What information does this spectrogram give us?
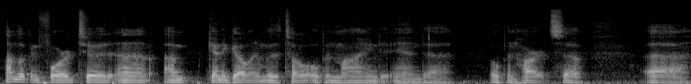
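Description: A middle-aged musician being interviewed, talking casually with many halting restarts. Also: male voice, low voice, little pitch movement, dark tone.

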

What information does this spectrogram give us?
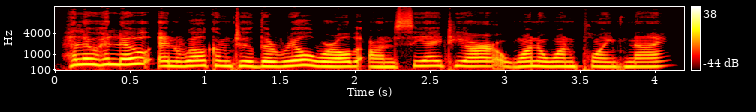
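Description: A woman's voice: high voice, steady tone, a little fast, a little mellow. A young woman from Argentina hosting a casual radio chat, talking with lots of likes and ums and laughing often. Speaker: radio host. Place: radio studio.

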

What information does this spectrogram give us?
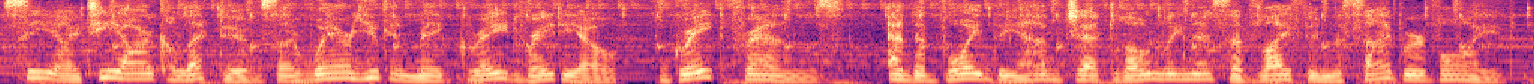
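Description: A woman's voice: sits low, expressive, normal speed, few pauses, music in the background. A woman announcer reading a scripted, tongue-in-cheek radio promo.

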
